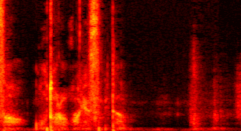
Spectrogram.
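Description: Close-miked whispered speech with a few sharp clicks mixed in, falling quiet a little past halfway.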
